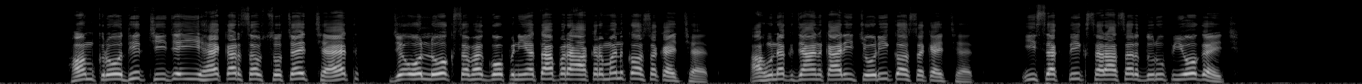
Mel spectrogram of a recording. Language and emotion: Maithili, angry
